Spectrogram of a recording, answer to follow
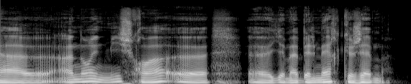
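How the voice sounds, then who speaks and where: A man's plain, everyday voice, fairly low in pitch with ordinary pitch variation, at a moderate pace on a very clean recording with a silent background. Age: 40s. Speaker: parent of premature children, association volunteer. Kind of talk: testimony.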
